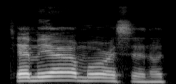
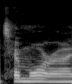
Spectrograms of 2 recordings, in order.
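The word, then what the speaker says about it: Temuera Morrison: Tamara Morrison. That's how you pronounce his name, by the way. Everyone's been saying Tamora and it's Tamara.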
